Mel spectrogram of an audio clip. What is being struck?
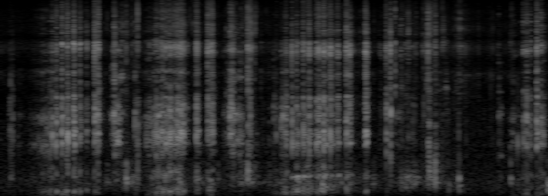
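Bar of soap shaved with a knife blade.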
